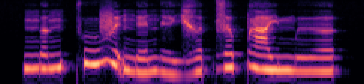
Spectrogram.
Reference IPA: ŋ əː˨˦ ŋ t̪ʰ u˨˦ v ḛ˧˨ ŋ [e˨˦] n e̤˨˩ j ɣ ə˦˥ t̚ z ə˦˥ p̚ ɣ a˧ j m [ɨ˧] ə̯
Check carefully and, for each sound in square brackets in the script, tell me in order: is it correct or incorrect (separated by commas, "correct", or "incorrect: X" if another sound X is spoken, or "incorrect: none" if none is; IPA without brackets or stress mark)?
correct, correct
